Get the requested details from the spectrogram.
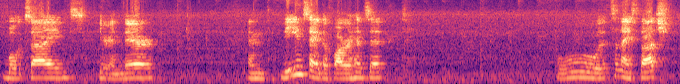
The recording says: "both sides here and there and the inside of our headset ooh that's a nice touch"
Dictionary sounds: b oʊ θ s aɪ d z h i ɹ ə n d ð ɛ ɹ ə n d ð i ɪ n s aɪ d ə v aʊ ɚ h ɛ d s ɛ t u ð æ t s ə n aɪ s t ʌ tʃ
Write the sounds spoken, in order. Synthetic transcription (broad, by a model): b oʊ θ s aɪ d s h i ɹ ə n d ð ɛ ɹ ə n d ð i ɪ n s aɪ d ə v aʊ ɚ h ɛ d s ɛ t u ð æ t s ə n aɪ s t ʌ tʃ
